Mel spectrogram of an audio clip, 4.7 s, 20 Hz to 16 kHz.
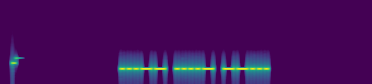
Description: Morse code, heard as a keyed tone, about 28 wpm, 700 Hz. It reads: 347
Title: Numbers - 3-Digit 28wpm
